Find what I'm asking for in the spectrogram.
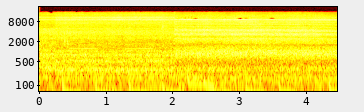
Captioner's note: speaking in foreign language; vehicle beeps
